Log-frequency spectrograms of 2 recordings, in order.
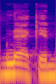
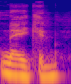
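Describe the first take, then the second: First: The word sounds like 'nekkid', with a short vowel. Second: The word has the standard long 'ay' vowel. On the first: This is how the other person says it. "He says naked" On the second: This is not how the other person says it. "not naked"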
